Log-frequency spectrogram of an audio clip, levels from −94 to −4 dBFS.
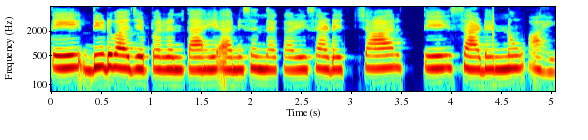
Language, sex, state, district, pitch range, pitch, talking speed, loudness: Marathi, female, Maharashtra, Pune, 235-255 Hz, 245 Hz, 145 wpm, -15 LUFS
